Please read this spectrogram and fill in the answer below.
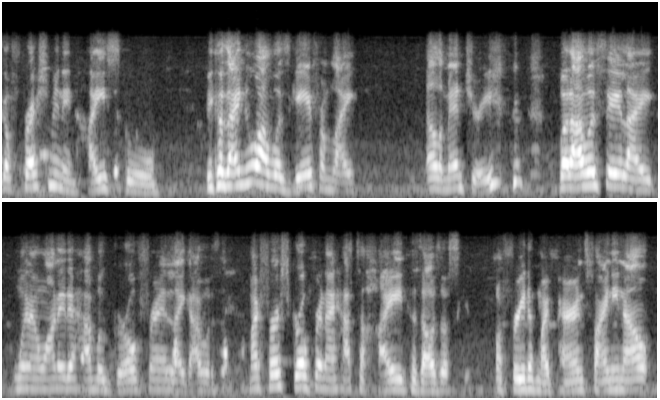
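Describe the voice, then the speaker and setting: A woman's voice: mid-range voice, normal speed, poor audio. A young woman from Hawaii, a guest in a casual interview, who laughs often and fills her talk with "like". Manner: laughs often, says "like" a lot.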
